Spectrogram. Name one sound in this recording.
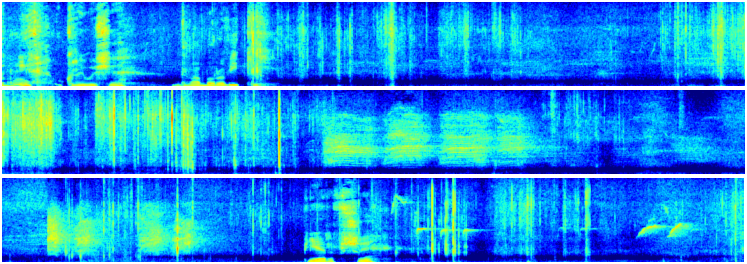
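Dry needles and leaves rustle as a hand pulls mushrooms from the forest floor.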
